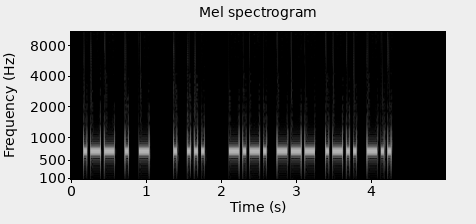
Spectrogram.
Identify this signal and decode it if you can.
Morse code, heard as a keyed tone, about 26 wpm, 700 Hz. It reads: WET ES COLD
